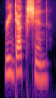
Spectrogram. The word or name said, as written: reduction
